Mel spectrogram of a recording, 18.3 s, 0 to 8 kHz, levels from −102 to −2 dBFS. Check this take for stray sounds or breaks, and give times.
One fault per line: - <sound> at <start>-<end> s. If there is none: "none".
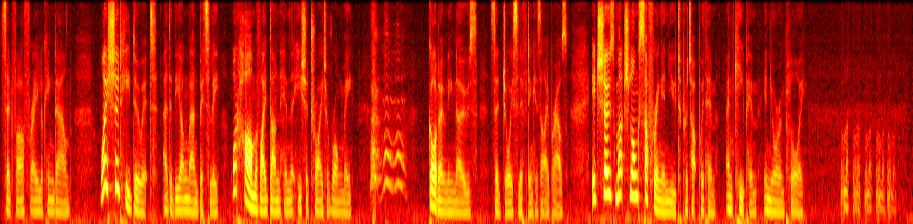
- bark at 7.4-8.2 s
- laugh at 16.8-17.9 s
